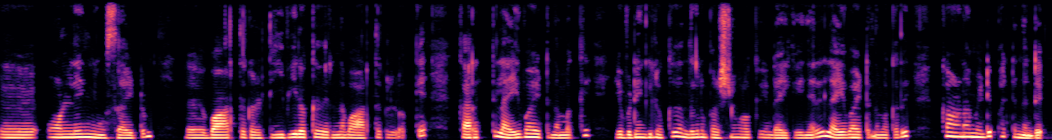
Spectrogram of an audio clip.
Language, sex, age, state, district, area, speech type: Malayalam, female, 18-30, Kerala, Kannur, rural, spontaneous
